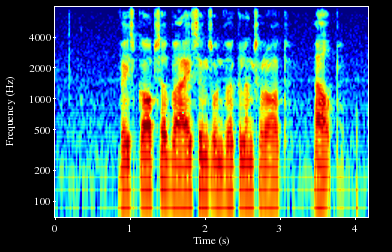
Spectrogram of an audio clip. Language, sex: Afrikaans, male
